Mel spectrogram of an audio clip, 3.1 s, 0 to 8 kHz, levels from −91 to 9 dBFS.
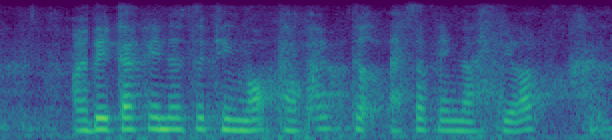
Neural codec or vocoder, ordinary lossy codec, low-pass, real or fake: codec, 16 kHz in and 24 kHz out, 0.6 kbps, FocalCodec, streaming, 2048 codes; Opus, 16 kbps; 7.2 kHz; fake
